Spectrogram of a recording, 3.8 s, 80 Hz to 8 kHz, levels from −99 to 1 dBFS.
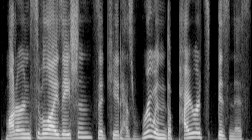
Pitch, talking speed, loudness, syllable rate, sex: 210 Hz, 145 wpm, -20 LUFS, 5.8 syllables/s, female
